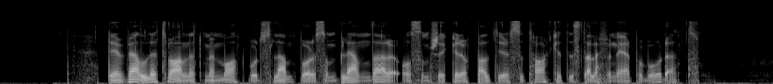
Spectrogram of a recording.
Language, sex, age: Swedish, male, 20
